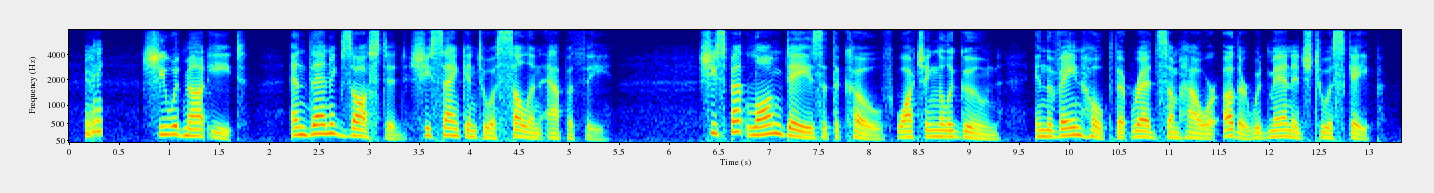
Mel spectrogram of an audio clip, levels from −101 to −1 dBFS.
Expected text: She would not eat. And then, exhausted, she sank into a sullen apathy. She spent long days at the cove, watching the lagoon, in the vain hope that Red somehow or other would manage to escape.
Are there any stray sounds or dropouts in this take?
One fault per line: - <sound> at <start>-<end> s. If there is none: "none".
- laugh at 0.2-0.3 s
